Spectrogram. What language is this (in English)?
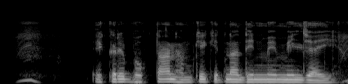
Bhojpuri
